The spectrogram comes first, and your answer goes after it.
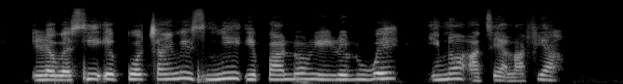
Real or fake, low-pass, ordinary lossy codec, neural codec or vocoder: fake; 14.4 kHz; none; codec, 44.1 kHz, 2.6 kbps, DAC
